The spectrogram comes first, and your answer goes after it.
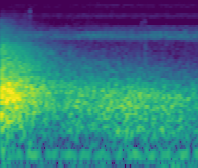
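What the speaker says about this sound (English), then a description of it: "and fire my shot" One handgun shot fired off hand, drawn from a holster: a single sharp crack right at the start, then a short fading ring into the surroundings, loud and close with no talking.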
